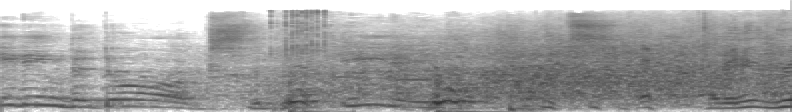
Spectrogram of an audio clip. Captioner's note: barking loudly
